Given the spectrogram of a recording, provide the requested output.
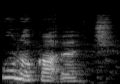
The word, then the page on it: unokaocs: Hungarian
